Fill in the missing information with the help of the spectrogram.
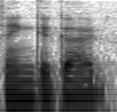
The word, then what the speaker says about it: Vingegaard: He won on Monday, And then I'm going to go for Jonas Vandegoff, if I pronounce his last name correctly, for Jumbo. – Oh, okay. Oh, really? – Yeah, Jonas Vingegaard.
